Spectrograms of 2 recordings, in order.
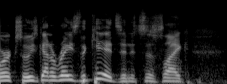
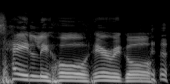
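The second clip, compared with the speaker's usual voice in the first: bad stock Irish accent; 2 semitones higher than usual. Speaker warms up to get into an irish headspace, bad stereotypical irish accent. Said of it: "Now I'm doing a bad".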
